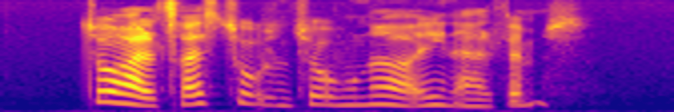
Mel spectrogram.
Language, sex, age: Danish, female, 34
